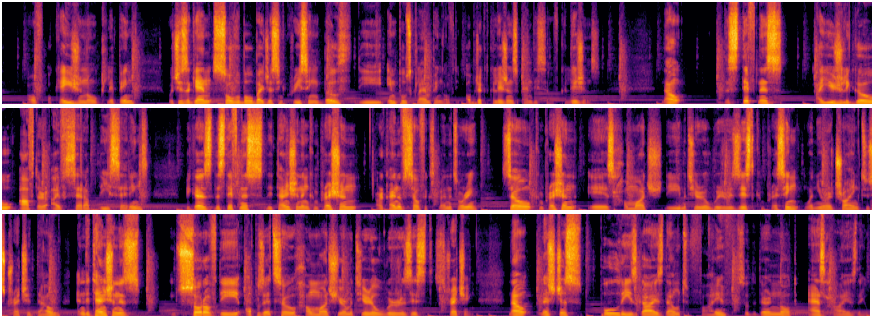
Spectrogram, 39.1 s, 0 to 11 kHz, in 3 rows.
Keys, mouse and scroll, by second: 0.3 alt+a, 0.4 scroll down 2, 0.6-3.6 middle drag, 3.6-4.5 scroll up 1, 4.5-7.6 drag, 9.3-12.2 scroll up 20, 17.6 click, 32.5-34.7 middle drag, 34.7 click, 35.5-39.1 drag.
